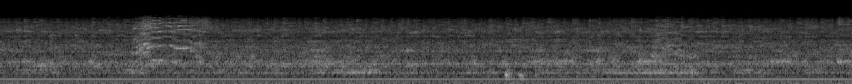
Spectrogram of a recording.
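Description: Mini bench lathe's small electric motor running with a steady hum, with a brief light rustle about one and a half seconds in.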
